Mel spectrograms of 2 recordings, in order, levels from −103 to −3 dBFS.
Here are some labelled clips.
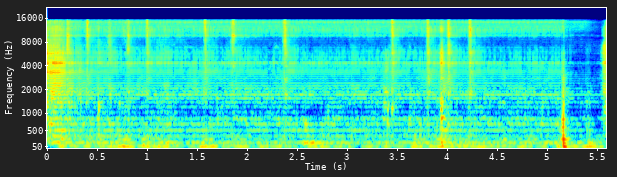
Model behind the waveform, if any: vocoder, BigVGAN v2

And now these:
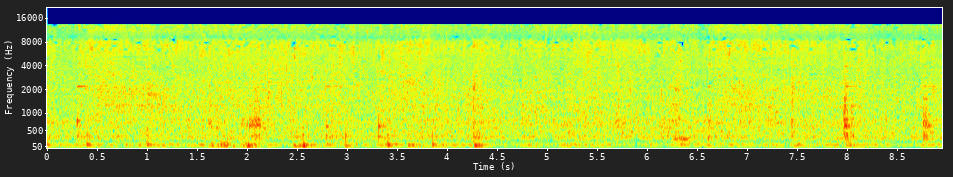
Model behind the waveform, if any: vocoder, BigVGAN v2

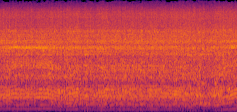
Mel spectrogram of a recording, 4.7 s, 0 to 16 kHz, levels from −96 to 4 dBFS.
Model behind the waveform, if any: vocoder, BigVGAN v2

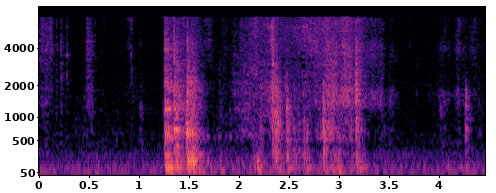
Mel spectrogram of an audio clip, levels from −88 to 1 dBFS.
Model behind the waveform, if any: none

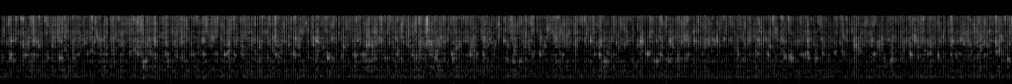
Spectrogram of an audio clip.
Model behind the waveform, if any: vocoder, BigVGAN v2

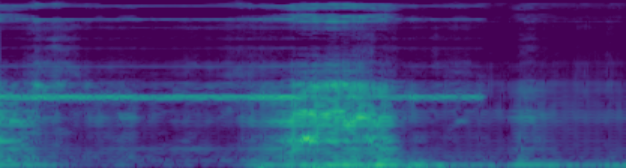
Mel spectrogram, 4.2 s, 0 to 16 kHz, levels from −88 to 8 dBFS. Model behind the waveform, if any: vocoder, BigVGAN v2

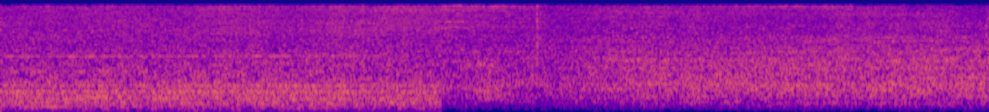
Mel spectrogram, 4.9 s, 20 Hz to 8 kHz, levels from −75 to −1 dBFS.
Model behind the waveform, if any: vocoder, BigVGAN v2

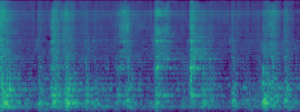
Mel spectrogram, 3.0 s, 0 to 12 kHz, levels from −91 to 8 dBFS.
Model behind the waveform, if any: vocoder, BigVGAN v2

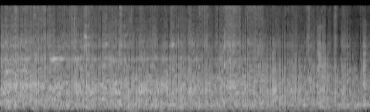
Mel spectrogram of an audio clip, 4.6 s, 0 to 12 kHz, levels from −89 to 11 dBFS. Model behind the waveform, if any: vocoder, BigVGAN v2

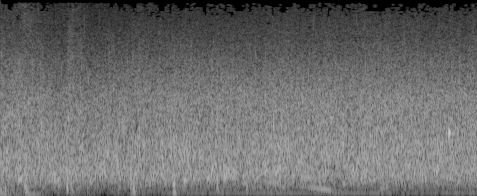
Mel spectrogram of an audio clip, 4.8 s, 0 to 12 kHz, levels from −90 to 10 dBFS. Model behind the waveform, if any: none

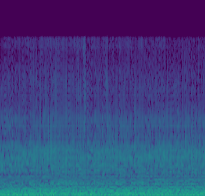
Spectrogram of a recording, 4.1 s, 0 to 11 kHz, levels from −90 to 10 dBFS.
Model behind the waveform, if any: vocoder, BigVGAN v2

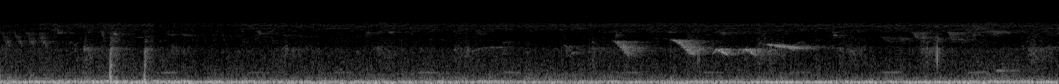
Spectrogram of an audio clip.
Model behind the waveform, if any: vocoder, BigVGAN v2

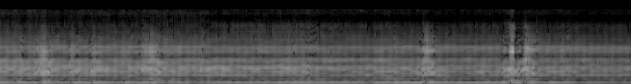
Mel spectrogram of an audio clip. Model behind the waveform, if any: vocoder, BigVGAN v2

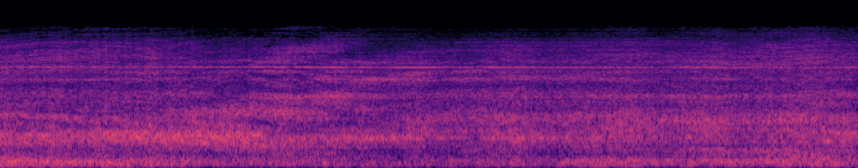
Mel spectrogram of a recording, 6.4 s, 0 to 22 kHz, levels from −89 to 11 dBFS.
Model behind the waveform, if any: none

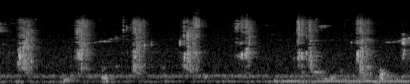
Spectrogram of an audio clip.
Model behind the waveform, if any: vocoder, BigVGAN v2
